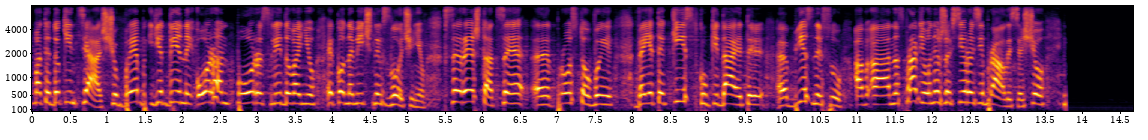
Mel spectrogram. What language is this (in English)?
Ukrainian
